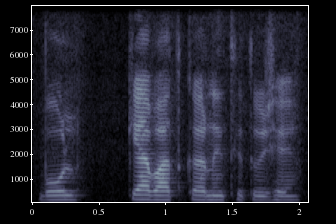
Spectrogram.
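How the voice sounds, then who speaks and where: A woman's voice: on the low side, level tone, measured pace, smooth, close to an everyday voice. A woman voicing a tired, irritated young man who pleads to be left alone, in a storybook reading. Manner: weary, pleading.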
